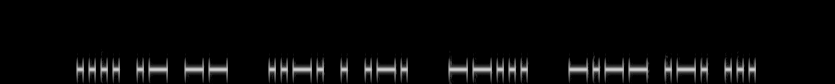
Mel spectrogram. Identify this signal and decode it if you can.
Morse code, heard as a keyed tone, about 20 wpm, 700 Hz. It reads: HAM FER 7 YRS
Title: Practice QSO - Exchange 3 - More Info - 20wpm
